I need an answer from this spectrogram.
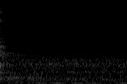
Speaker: the clicking noise you hear of course that's the sound of the relay clicking the lights off and on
